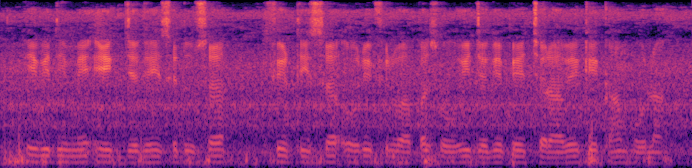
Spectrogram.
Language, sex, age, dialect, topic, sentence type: Bhojpuri, male, 31-35, Northern, agriculture, statement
